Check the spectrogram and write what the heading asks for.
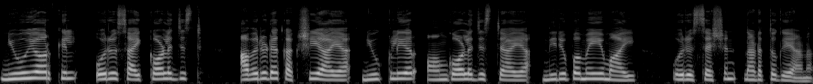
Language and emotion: Malayalam, neutral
